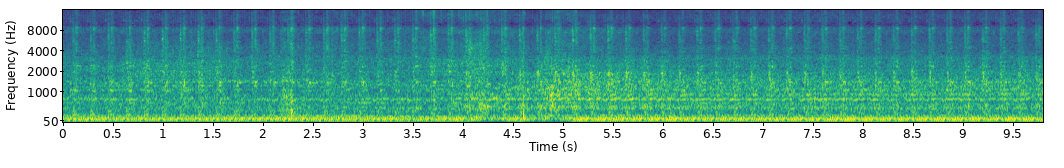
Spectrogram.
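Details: 6.1L SRT8 Hemi V8 with a random cylinder misfire. Loud idle with a fast uneven tick about three per second and a lumpy, unsteady beat; it idles and runs rough, and the cause is unknown.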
